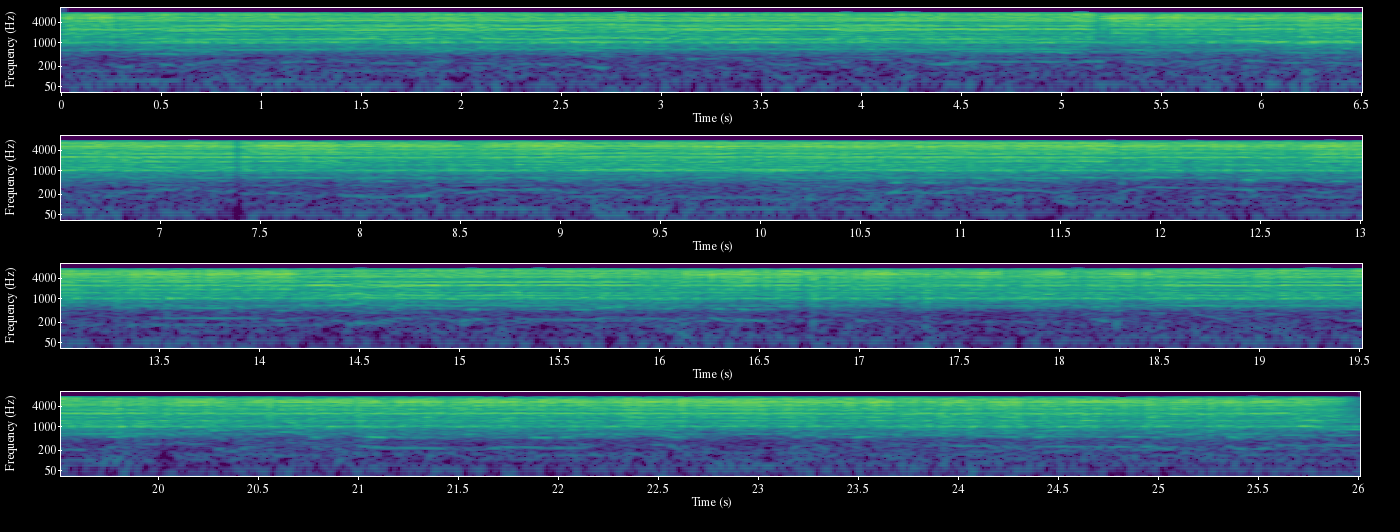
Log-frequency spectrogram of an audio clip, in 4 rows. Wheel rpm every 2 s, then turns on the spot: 160, 160, 160, 160, 160, 160, 160, 160, 160, 160, 160, 160, 140.
none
